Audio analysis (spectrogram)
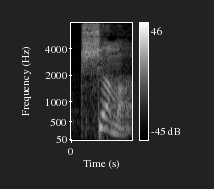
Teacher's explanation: उसका आधा क का उच्चारण आपको छोड़ना नहीं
